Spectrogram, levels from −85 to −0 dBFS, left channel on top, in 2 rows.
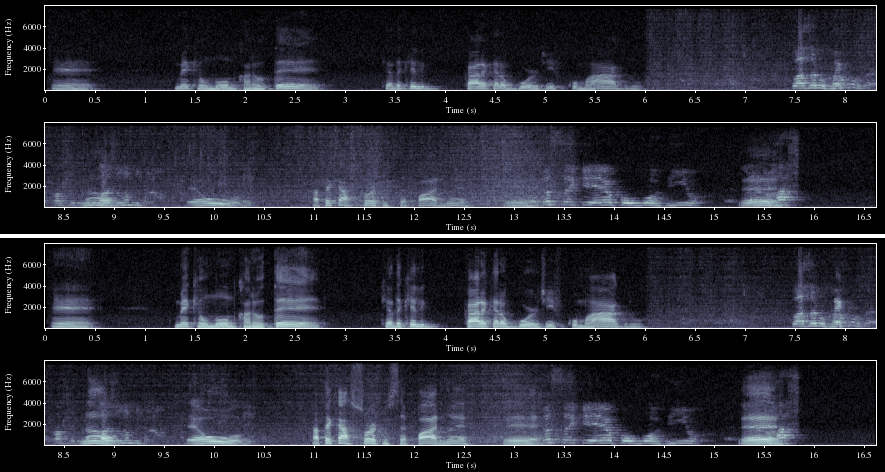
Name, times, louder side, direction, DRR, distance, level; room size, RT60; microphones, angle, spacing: voice 1, 0.1-0.5 1.3-2.8 3.4-3.9 4.2-6.0 8.6-9.0 9.7-10.3 11.0-12.6 12.9-13.3 15.2-15.7, right 7 dB, 85° right, 0.3 m, -26 dB
sound 1, 6.0-13.6, left 1 dB, 45° left, 1.9 m, -47 dB
voice 2, 7.5-9.5 10.3-10.4 13.3-15.8, right 1 dB, ahead, 0.3 m, -32 dB
8.7 x 3.7 x 4.7 m
head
